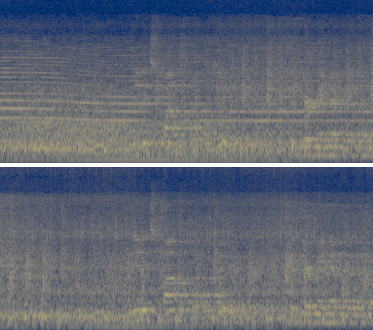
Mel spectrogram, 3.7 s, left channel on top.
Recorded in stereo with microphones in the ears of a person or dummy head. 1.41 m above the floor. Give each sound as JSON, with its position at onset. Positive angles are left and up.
{"t": 1.3, "sound": "a man speaking", "side_deg": 5, "distance_m": 4.0}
